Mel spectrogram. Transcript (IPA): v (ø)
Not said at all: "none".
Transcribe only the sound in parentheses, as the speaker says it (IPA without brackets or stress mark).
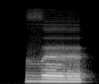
ø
